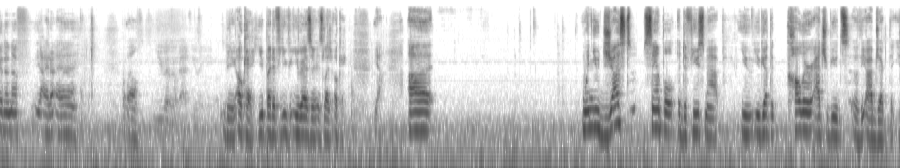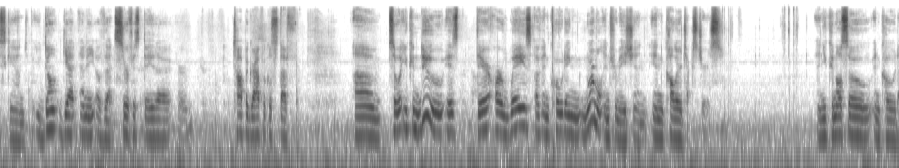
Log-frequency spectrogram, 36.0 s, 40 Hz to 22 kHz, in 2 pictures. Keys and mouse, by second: 14.0-16.1 drag, 16.1-17.5 middle drag, 17.5-25.6 middle drag, 25.6-27.2 drag, 27.2 middle click, 27.7-29.4 drag, 30.0 x, 32.7 click, 33.5 shift+d, 34.8 shift+d.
